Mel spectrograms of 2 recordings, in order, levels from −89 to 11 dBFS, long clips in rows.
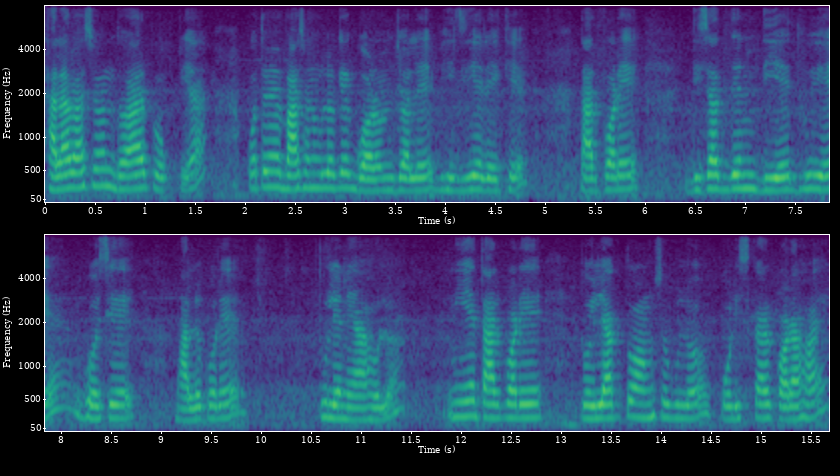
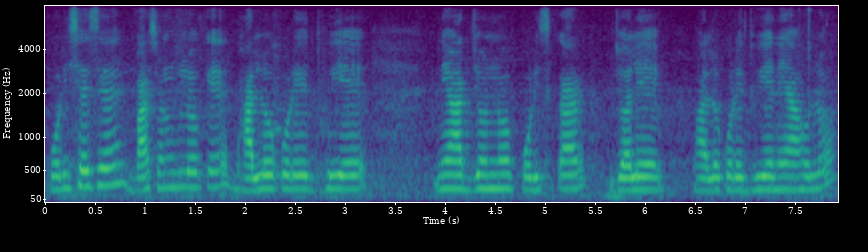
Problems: constant background noise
